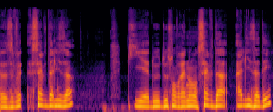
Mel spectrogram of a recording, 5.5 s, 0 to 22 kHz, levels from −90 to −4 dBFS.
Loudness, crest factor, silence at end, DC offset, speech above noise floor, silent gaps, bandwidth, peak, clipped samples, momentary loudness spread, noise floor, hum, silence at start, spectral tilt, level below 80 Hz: -26 LUFS; 14 dB; 0.05 s; under 0.1%; 36 dB; none; 16 kHz; -12 dBFS; under 0.1%; 6 LU; -61 dBFS; none; 0 s; -6 dB/octave; -62 dBFS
